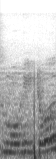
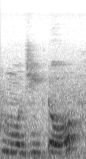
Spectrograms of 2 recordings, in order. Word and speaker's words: mojito: ভিডিওর সূত্রপাত fresh মহিটো this is মহিটো this is নট মোজিটো because মহিটো ইজ a Mexican drink আর মেক্সিকোরা যে এর উচ্চারণটা এইচ দিয়ে করে সো মজিটো বানানো হইলে ইটস মহিটো ওকে আর এটা বেশ লেবু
